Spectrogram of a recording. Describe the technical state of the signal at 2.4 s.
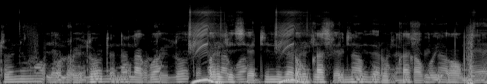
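At 2.4 s the speech carries a doubled audio track, present throughout the clip: a second full-band copy trails the original by about a second, around 5 dB quieter, with no decay or room colouring. It is likely a slower capture path or out-of-step edit mixing the same audio in twice.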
